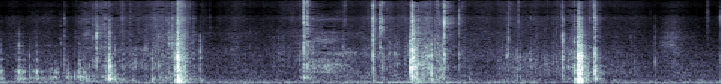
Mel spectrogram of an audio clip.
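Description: Gloved hands rummaging through a plastic storage tote of mixed items and handling a knife in a leather sheath. Several short, sharp knocks and clatters of objects against each other and the tote, the loudest about one and a half seconds and five seconds in.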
